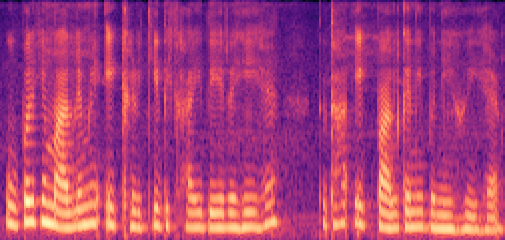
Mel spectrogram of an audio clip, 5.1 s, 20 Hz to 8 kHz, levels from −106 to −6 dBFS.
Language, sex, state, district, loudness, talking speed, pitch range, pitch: Hindi, female, Haryana, Jhajjar, -18 LUFS, 190 wpm, 180-225 Hz, 190 Hz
